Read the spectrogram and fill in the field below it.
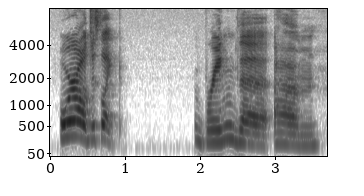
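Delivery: talking through hiccups; speech broken by hiccups. Real, not acted. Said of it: "the hiccups are bad today".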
